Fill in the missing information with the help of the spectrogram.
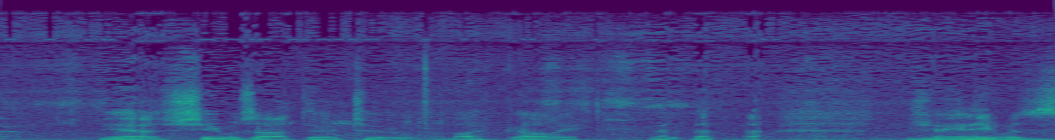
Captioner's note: chuckles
